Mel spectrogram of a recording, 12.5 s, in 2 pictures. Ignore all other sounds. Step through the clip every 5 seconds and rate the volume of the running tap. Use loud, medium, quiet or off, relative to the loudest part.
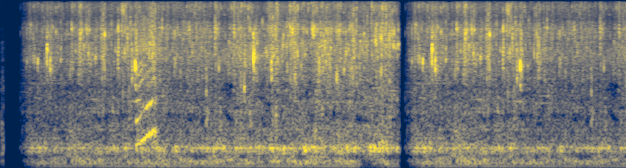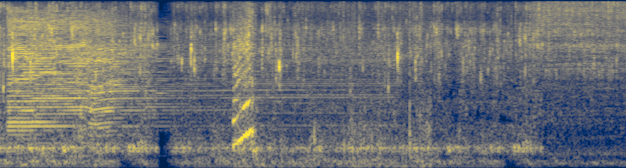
loud, medium, medium.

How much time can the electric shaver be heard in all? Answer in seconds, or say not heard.
4 s.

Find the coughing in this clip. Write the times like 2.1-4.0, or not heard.
not heard.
